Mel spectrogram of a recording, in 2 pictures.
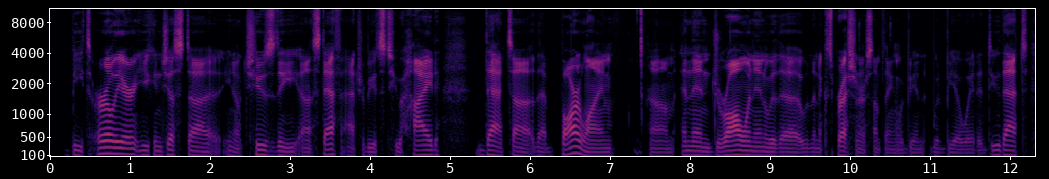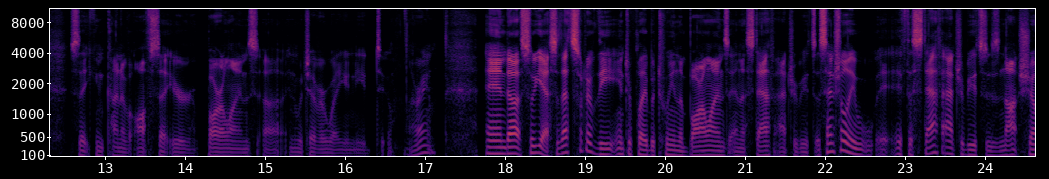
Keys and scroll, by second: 15.3 super+z, 16.1 super+z.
